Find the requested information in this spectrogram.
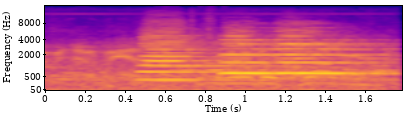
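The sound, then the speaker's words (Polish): A train horn sounds a loud, steady, chord-like blare that swells in two long pushes over a low rumbling background. “Tam mi pociąg.”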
